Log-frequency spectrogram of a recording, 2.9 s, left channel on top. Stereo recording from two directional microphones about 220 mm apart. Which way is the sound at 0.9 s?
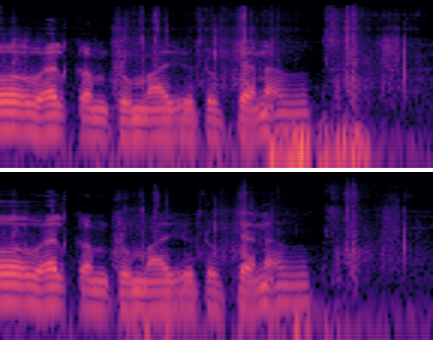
5° left (ahead or behind).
